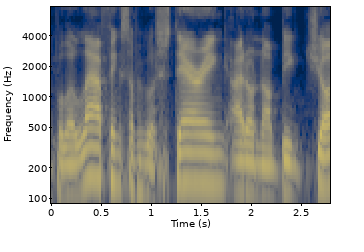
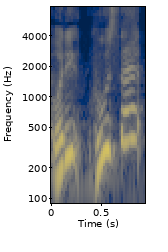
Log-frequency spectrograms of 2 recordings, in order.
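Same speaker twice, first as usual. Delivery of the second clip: startled; 11 semitones higher than usual. Retold or imitated. Comic startled by heckler.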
